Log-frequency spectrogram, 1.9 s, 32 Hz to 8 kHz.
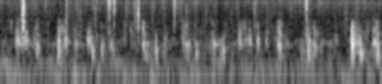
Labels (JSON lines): {"label": "biophony, sea urchins (Echinidae)", "recorder": "SoundTrap 600 or HydroMoth"}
